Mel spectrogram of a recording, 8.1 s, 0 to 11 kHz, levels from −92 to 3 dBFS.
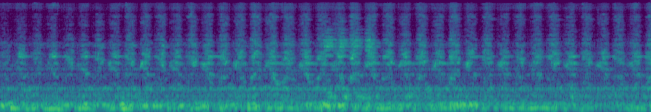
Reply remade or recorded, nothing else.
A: remade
